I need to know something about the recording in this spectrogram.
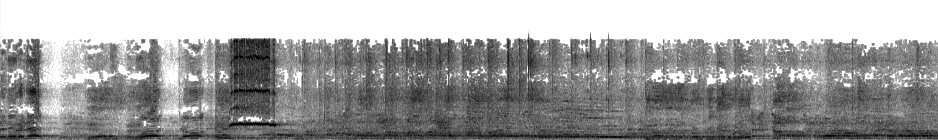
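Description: A group of men shout and cheer with excitement in an echoing hall.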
